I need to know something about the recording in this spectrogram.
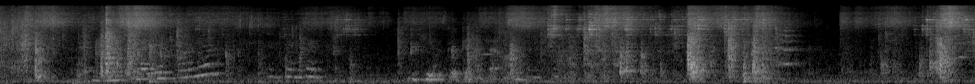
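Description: Plastic toys rattle and clatter as they are set down.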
